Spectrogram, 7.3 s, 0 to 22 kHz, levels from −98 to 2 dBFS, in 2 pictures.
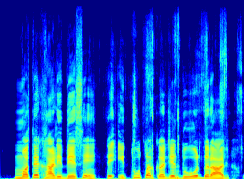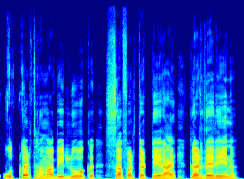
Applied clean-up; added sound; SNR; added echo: neural mask model Resemble Enhance denoiser.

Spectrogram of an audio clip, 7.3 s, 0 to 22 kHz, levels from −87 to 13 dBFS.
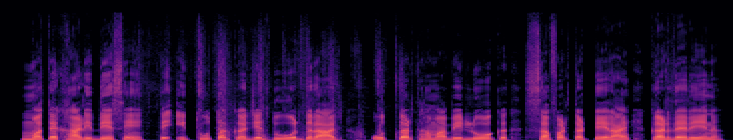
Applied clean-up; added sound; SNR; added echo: neural mask model RNNoise.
